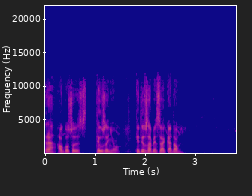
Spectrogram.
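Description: An elderly man speaks calmly into a microphone close by.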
